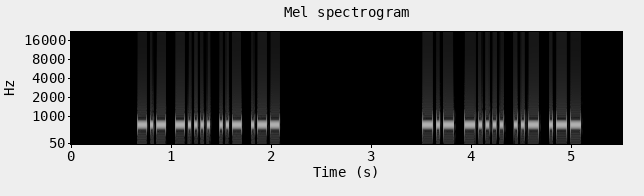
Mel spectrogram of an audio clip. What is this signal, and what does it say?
Morse code, heard as a keyed tone, about 34 wpm, 700 Hz. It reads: K6UW K6UW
